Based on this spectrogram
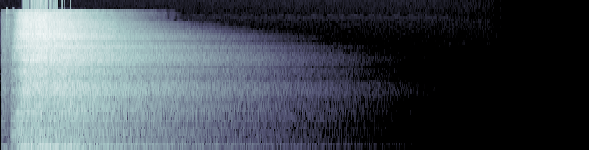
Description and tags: basic reverby swoosh sound
magic, flame, disappearing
